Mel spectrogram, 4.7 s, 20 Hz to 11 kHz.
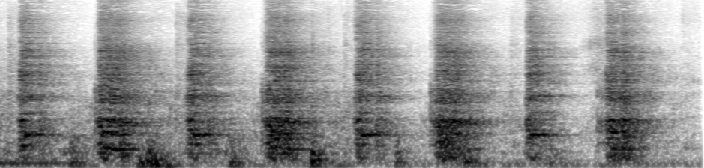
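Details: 2000 Mitsubishi Eclipse GT V6 being rocked back and forth by hand: eight rhythmic thuds with a creaky edge, about one a second, each landing as the body rocks; the suspension source is unknown. Clunk when rocking car.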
